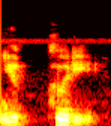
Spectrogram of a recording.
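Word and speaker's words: ゆっくり: it again you could so it has that double k in there again you kudi so that means slower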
